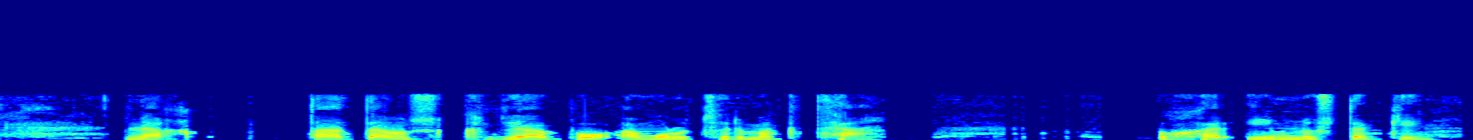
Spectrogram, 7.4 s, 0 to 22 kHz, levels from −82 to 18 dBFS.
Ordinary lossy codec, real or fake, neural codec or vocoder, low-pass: MP3, 64 kbps; real; none; 7.2 kHz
